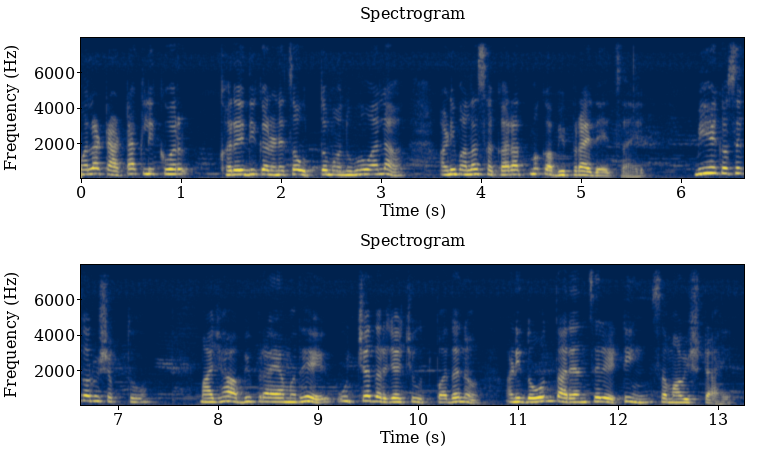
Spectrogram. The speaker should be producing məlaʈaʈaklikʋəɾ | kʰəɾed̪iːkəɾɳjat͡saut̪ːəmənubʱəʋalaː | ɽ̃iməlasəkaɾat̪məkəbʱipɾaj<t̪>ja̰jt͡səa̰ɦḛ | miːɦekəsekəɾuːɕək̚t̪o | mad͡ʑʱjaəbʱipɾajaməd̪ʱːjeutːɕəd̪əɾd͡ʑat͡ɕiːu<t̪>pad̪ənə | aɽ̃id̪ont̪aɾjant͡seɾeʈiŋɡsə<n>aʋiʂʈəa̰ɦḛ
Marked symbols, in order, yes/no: no, yes, no

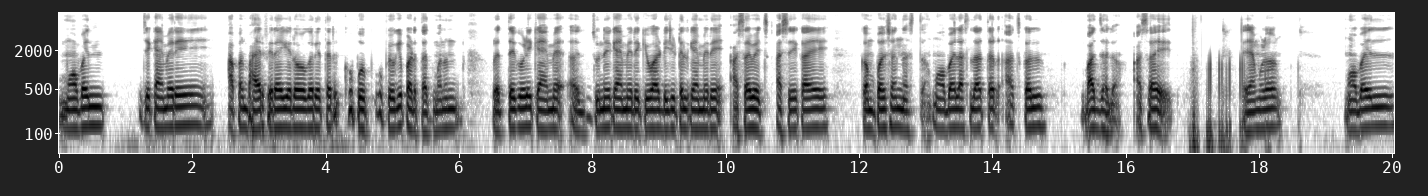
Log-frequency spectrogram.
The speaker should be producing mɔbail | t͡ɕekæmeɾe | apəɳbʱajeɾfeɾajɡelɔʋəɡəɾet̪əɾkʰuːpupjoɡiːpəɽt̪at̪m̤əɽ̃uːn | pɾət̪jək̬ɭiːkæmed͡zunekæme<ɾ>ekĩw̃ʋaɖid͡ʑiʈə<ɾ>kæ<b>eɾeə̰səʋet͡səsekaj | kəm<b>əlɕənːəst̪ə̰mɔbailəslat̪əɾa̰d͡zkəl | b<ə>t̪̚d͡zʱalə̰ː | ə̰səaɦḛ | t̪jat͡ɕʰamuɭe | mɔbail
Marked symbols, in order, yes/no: yes, no, no, no, no

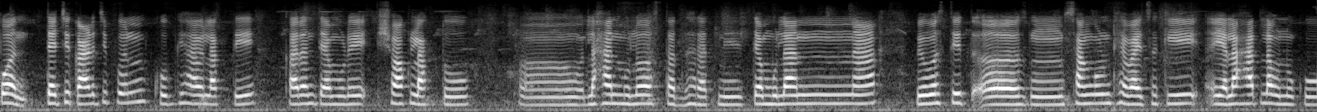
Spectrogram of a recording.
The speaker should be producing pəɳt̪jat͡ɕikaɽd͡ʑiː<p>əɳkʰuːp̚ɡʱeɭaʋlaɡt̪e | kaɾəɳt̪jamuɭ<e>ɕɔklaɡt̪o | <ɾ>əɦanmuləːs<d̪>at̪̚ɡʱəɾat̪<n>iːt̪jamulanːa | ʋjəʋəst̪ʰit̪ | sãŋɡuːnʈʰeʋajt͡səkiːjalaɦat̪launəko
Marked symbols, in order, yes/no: yes, yes, no, no, yes

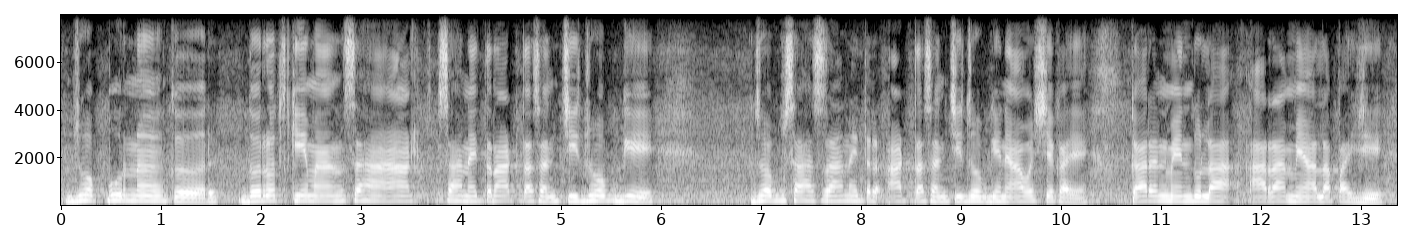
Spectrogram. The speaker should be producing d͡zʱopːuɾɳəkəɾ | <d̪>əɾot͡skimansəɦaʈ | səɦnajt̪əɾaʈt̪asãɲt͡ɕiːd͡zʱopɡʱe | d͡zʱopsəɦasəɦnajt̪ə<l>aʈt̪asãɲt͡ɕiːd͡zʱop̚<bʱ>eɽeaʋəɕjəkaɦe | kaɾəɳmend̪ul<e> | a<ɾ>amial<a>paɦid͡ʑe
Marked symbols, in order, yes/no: yes, no, no, no, yes, yes

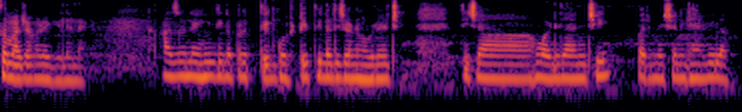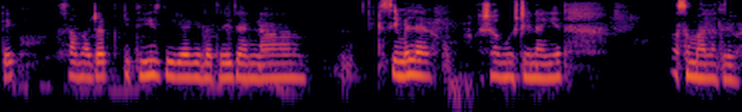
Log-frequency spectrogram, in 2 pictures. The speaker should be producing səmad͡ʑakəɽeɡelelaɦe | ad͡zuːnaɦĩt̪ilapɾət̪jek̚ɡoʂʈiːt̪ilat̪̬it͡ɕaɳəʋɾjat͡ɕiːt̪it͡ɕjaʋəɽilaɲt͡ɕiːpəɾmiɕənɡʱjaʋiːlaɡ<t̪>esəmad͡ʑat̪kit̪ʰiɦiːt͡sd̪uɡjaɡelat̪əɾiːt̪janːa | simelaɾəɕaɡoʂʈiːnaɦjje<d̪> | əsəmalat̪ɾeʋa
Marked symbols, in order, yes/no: yes, no

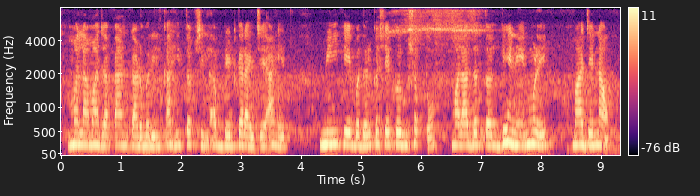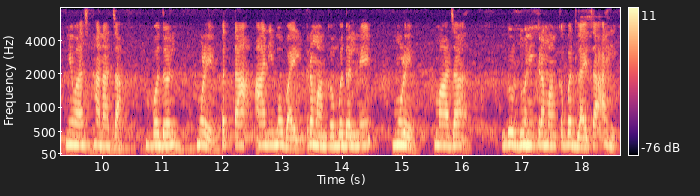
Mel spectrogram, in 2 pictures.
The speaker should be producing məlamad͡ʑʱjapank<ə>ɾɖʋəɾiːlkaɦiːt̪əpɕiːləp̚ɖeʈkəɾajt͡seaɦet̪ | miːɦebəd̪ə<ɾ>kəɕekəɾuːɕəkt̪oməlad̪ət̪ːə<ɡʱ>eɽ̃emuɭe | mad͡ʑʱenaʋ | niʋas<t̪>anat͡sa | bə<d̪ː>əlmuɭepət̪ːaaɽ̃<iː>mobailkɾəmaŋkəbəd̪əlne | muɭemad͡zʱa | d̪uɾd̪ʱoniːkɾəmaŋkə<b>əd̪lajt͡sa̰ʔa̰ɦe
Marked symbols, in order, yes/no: no, no, yes, no, no, no, yes

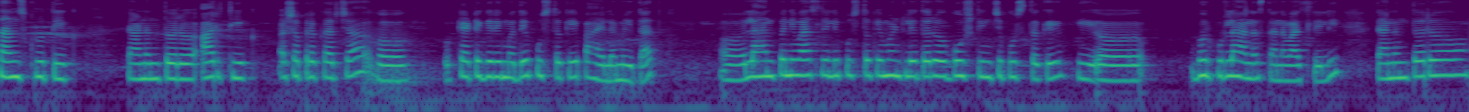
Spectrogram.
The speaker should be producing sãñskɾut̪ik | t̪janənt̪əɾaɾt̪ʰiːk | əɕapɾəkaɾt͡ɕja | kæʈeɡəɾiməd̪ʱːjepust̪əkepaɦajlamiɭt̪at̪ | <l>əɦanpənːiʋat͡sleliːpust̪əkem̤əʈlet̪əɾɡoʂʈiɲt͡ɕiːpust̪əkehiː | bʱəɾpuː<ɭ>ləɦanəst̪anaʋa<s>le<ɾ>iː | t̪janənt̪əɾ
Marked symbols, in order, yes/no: yes, no, no, no

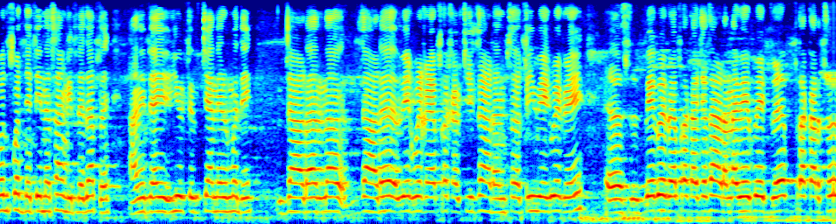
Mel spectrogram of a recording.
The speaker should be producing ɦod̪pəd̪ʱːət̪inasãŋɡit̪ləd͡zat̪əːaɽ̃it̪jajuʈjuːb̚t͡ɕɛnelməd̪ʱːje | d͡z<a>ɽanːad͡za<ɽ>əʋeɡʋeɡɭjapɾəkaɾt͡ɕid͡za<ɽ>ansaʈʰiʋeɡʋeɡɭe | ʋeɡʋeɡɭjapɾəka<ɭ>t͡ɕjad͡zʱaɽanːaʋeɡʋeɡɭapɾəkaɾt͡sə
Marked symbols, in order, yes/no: yes, yes, yes, no

